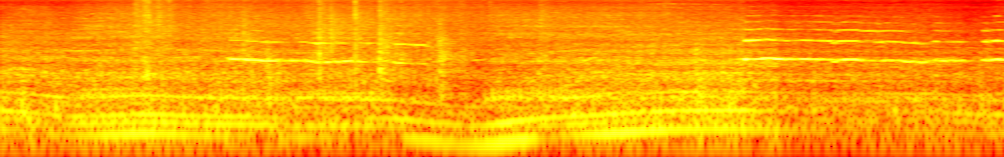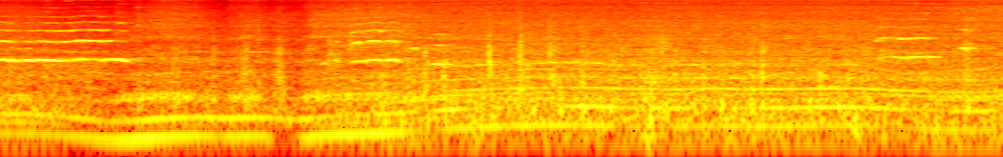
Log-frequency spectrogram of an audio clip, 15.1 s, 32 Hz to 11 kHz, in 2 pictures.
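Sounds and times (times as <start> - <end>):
bulldozer diesel engine: 0.0 - 15.0
short high-pitched squeals: 5.6 - 8.6.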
